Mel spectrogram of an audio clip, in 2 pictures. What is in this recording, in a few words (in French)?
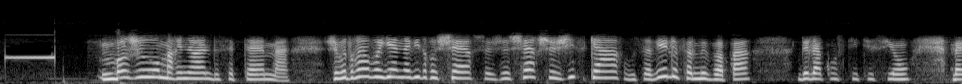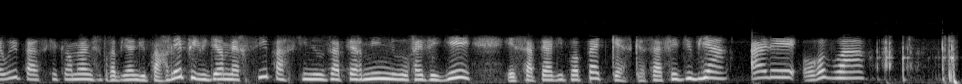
repondeur; Victoire du Non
